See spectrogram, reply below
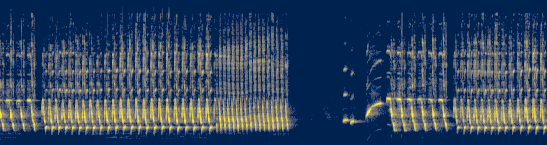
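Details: Canary in extended song intended as a tutor for other birds: long rapid trills of repeated notes, a brief buzzy segment, a pause with a single rising whistle, then trilling resumes.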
